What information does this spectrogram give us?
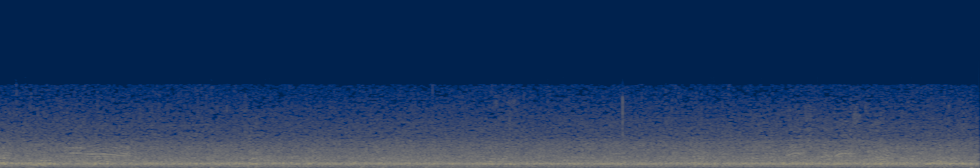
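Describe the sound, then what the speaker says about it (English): A packed stadium crowd at a Kentucky college football game gives off a loud, steady roar of cheering and noise that holds without a break for the whole stretch. "Listen to the crowd energy here in the early going."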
